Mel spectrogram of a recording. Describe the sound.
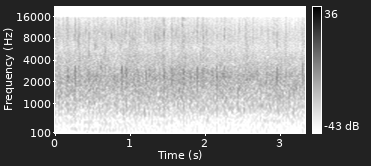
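Weak, listless applause from a church audience: a steady, dense patter of many hands clapping without pause and with no voices over it.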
